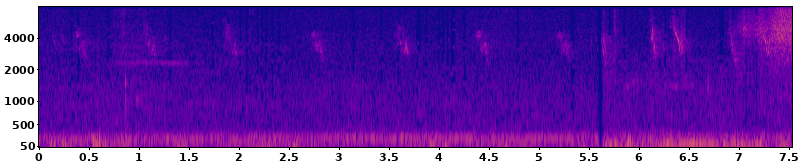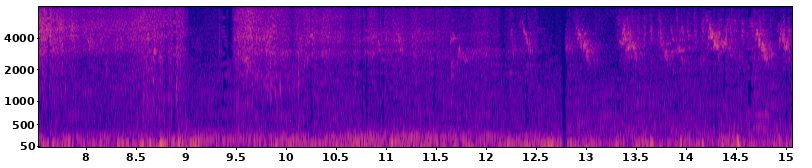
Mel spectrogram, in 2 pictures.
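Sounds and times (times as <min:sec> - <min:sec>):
faint bird chirping: 0:00.0 - 0:15.0
rubbing rustling noise: 0:07.1 - 0:12.6.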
